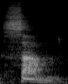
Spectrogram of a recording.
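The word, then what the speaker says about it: samn: to make it right you have to use some which is spelled s-a-m-n or ghee it is clarified butter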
